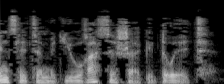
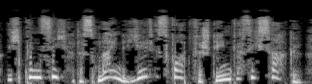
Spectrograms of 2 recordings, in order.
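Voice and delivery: high, loud, indignant lady voice; hissing lady; 6 dB louder than usual. A narrator's reading. Lady defending her dragons to watchman, high forceful hiss. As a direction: hiss it with raised pitch and force. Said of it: "zischte Lady Cassidy".

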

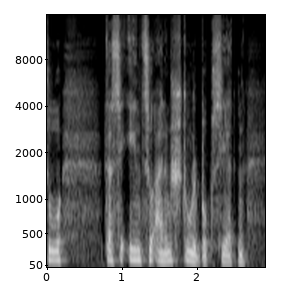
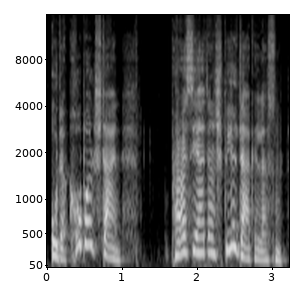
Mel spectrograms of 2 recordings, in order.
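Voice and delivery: high, eager follow-up offer; hasty suggestion; 9 semitones higher, 4 dB louder than usual. A narrator's reading. Ron offers another game to dodge argument, hasty. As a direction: keep offering alternatives in a raised pitch. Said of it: "sagte er hastig".

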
